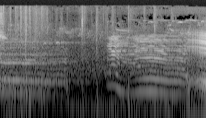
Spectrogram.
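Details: Male red deer in the autumn rut, calling where the air is heavy with the scent of females. Fairly quiet at first. Then a sustained, harmonic bellow rises and holds through the second half, with a louder swell at the end.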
